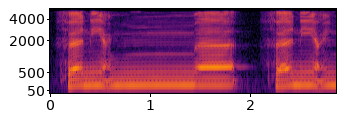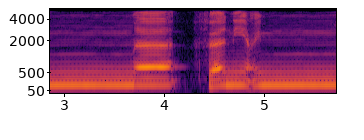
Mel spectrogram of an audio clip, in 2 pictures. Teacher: عين خفيفة مخطوفة وليست ساكنة مكسورة، لكن كسر سريع جدا · Term: الاختلاس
